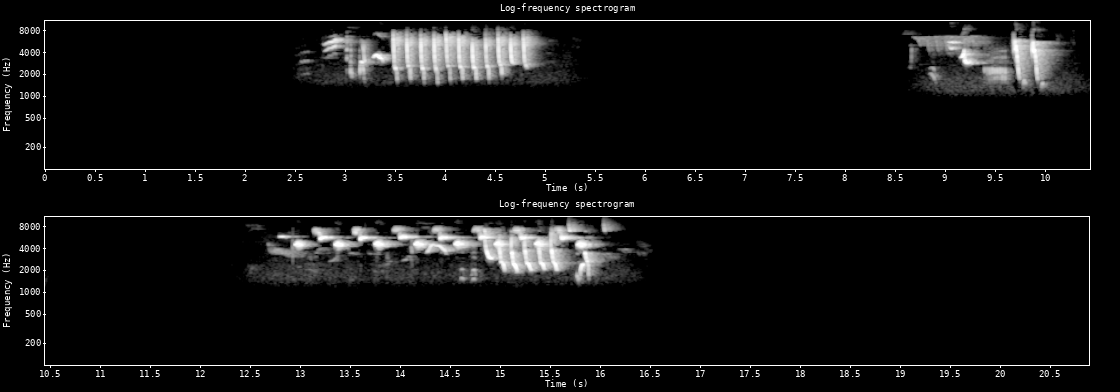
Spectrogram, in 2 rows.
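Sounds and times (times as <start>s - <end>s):
bird singing buzzy chirps: 2.6s - 4.9s, 8.7s - 10.1s, 12.6s - 16.3s.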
